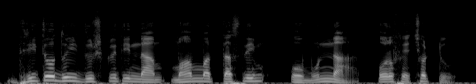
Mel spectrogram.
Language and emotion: Bengali, neutral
